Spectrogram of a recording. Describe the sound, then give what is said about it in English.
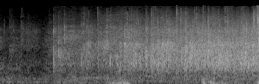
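An audience breaks into clapping after a brief quiet moment, the dense crackle of many hands swelling steadily and growing louder over a couple of seconds. “It's okay to clap, clap is free.”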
